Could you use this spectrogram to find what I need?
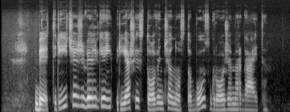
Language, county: Lithuanian, Klaipėda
